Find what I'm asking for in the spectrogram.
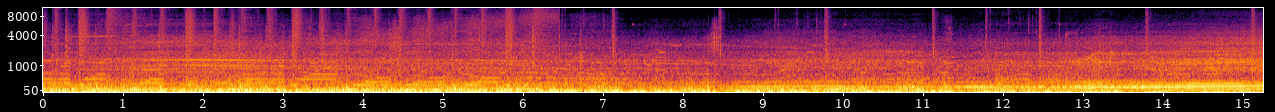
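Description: A 2022 Triumph Trident 660 motorcycle being ridden, its engine droning loudly and steadily close by with shifting pitch, wind rush and a few ticking clicks, and the revs sweeping upward near the end.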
